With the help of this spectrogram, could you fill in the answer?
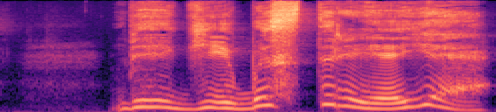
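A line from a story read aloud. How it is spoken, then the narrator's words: Hissed. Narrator (Russian): зашипела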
